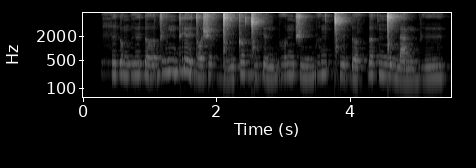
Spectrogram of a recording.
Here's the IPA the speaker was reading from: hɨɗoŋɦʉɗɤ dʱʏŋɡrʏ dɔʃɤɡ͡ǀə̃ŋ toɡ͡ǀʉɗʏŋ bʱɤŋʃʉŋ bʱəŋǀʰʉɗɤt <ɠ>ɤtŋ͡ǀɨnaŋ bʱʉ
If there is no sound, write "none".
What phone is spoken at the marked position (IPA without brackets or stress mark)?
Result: ɗ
